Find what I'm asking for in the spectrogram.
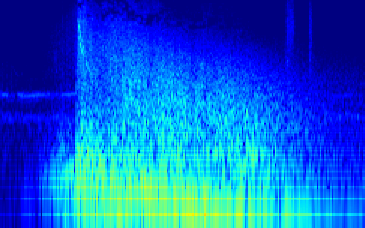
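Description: A cartoon explosion as the Earth is destroyed: a sudden loud boom followed by a long, roaring rumble of debris that holds steady and then fades slowly, with no voices.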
